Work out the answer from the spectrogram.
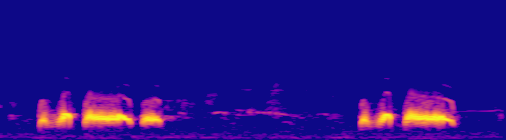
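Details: Spotted dove cooing, a call played to stimulate other doves to call: two short hooted notes, then a longer rolling coo and a clipped final note. The phrase is repeated after about three seconds of silence in a quiet setting.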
